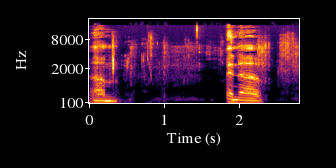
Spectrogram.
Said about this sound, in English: I don't care about the chewing. Nobody cares about the chewing. They actually like the chewing. Mouth noises.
